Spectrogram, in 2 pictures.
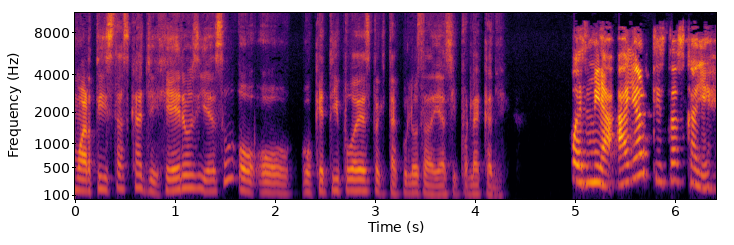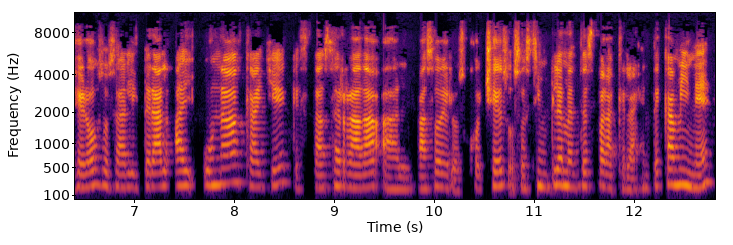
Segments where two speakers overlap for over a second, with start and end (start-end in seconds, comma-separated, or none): none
